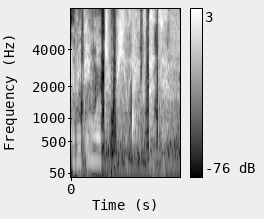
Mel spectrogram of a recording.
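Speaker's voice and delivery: breathy, quiet, hushed whisper. Looking around a shiny, expensive shop in character: whispering. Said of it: "Why do we keep whispering?".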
